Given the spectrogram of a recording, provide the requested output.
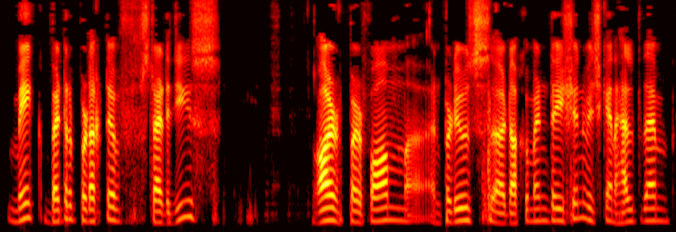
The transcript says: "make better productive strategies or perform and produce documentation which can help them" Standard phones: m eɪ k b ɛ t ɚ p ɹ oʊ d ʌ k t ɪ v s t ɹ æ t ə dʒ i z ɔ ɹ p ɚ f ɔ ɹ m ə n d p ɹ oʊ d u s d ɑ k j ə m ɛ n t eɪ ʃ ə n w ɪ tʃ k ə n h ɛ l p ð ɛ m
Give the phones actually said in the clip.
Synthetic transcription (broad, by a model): m eɪ k b ɛ t ɚ p ɹ oʊ d ʌ k t ɪ v s t ɹ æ t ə dʒ i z ɔ ɹ p ɚ f ɔ ɹ m ə n d p ɹ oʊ d u s d ɑ k j ə m ɛ n t eɪ ʃ ə n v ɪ tʃ k ə n h ɛ l p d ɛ m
